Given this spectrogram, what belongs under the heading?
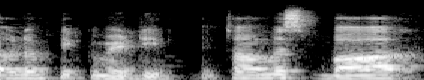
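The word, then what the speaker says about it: Bach: याद रख सकते हैं, बट प्रॉपर प्रोनाउंसिएशन जो है वो उसकी बाख है, बाख।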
